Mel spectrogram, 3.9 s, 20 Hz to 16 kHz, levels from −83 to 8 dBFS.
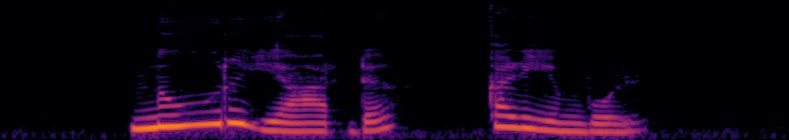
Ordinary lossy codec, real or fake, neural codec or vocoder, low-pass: none; real; none; 14.4 kHz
